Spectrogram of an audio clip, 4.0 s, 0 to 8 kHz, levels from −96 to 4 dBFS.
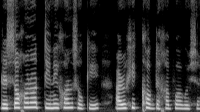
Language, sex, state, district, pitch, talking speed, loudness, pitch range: Assamese, female, Assam, Kamrup Metropolitan, 290 Hz, 120 wpm, -17 LUFS, 270-320 Hz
